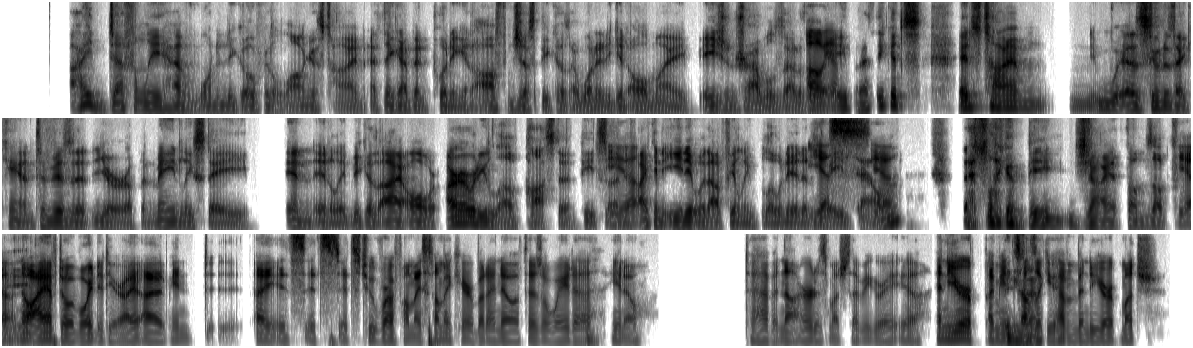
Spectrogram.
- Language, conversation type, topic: English, unstructured, How can travel change the way you see the world?
- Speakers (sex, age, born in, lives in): male, 35-39, United States, United States; male, 45-49, United States, United States
- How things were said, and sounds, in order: laughing while speaking: "that's, like, a big"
